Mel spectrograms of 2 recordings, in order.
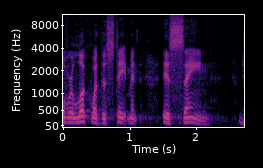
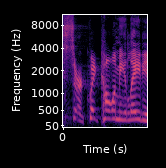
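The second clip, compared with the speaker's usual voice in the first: mock-angry, sharp tone; 7 semitones higher, 5 dB louder than usual. Retelling a woman who got mad at the speaker, mock-angry. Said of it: "she got mad at me".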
